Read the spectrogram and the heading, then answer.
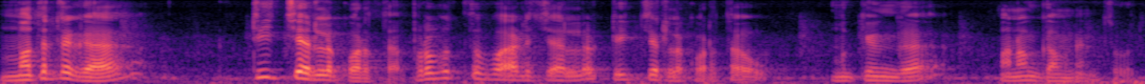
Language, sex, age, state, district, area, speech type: Telugu, male, 45-60, Andhra Pradesh, Bapatla, urban, spontaneous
